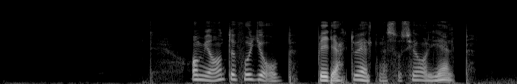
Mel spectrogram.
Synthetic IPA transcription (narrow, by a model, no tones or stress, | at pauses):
ɔmjɑːɡɪnt̪əfoːɾjɔ̰bːb̥lɪːɖɛak̚t̪ɵɛlt̪meːsʊsɪɑːljɛlp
